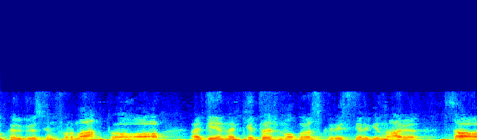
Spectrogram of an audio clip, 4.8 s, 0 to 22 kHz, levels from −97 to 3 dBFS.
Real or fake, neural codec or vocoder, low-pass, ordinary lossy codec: fake; codec, 24 kHz, 3 kbps, HILCodec; 10.8 kHz; AAC, 24 kbps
